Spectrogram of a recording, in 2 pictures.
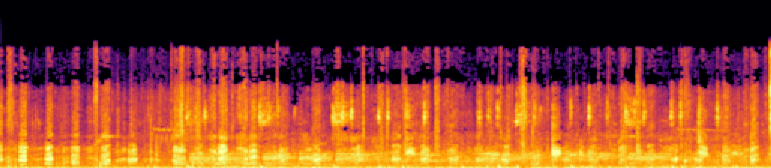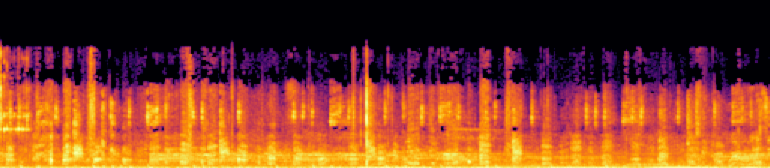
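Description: An exotic bully dog panting, close to the microphone, over rap music with a steady bass line.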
